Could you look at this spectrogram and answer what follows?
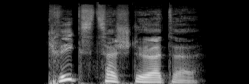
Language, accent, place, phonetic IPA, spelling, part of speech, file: German, Germany, Berlin, [ˈkʁiːkst͡sɛɐ̯ˌʃtøːɐ̯tə], kriegszerstörte, adjective, De-kriegszerstörte.ogg
- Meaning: inflection of kriegszerstört: 1. strong/mixed nominative/accusative feminine singular 2. strong nominative/accusative plural 3. weak nominative all-gender singular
